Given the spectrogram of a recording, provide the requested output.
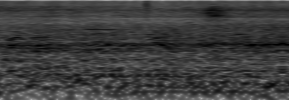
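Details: Ceiling-mounted split air conditioner indoor unit after repair: the fan motor had lost its support and shook the turbines, fixed by replacing the motor's rubber mount; now a steady, even rush of fan air, no rattling, running quiet.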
